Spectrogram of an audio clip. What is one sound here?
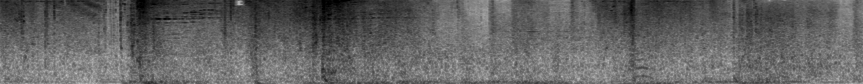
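Explosions boom with a low rumble.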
